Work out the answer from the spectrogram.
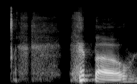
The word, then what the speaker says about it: hippo: Hippo, spelled with two P's, it's just one P sound. There's no pause, there's no stop, there's no anything. It's just a P. It's a soft P at the start of an unstressed syllable. Hippo. That's it. Just a regular soft P.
